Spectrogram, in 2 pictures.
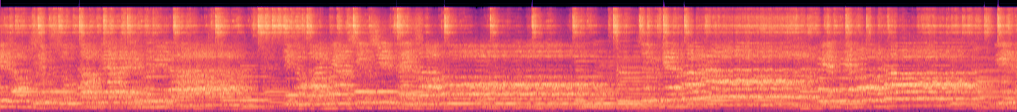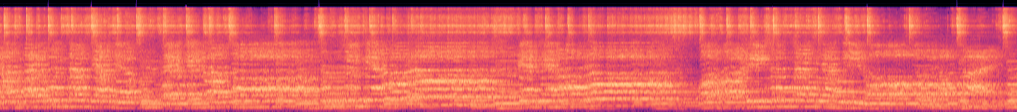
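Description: A small group of mixed men's and women's voices singing a Mandarin worship hymn through microphones, with piano accompaniment and a light percussive rhythm.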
